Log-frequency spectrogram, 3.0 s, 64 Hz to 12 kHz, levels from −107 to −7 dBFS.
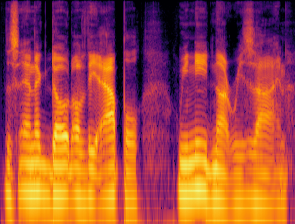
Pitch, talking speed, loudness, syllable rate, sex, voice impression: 115 Hz, 185 wpm, -21 LUFS, 5.6 syllables/s, male, very masculine, very adult-like, slightly old, thick, tensed, very powerful, slightly dark, slightly hard, slightly muffled, fluent, slightly raspy, cool, intellectual, sincere, very calm, very mature, friendly, reassuring, unique, slightly elegant, wild, slightly sweet, slightly lively, slightly strict, slightly modest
